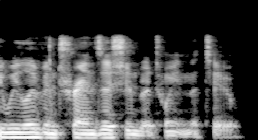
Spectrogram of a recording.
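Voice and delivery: normal talking voice

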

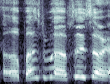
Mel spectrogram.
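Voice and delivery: high-pitched imitation of a weeping assistant; hammed-up tearful apology; mock tearful. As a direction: act out a distraught, apologetic caller. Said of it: "She's in tears".

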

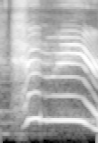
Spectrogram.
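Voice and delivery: high sing-song call across the yard; a parent calling a lost kid from the deck; calling out a name. Retold or imitated. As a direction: call a child home from far off. Parents calling kids from woods.

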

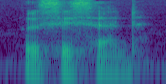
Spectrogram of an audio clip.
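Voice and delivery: ordinary delivery, nothing marked

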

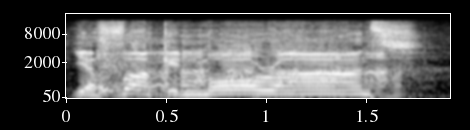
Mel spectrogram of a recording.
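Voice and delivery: high, slow, drawn-out insult; mock outrage. Mock insult after being voted out.

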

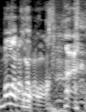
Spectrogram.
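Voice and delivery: loud cartoon gibbering noise; imitated crazed tongue-wagging gibberish; Mask-like babble. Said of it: "he's turning into the mask".

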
